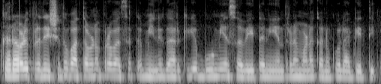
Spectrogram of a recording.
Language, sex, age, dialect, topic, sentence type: Kannada, female, 36-40, Dharwad Kannada, agriculture, statement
